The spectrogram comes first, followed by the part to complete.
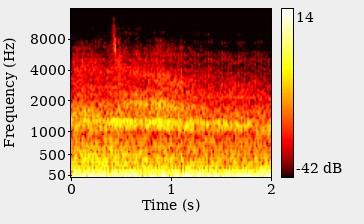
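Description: Boom PYT Revolution 50cc scooter running steadily at road speed, its variator fitted with six-gram rollers, with rushing wind noise over the microphone and a faint steady whine.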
